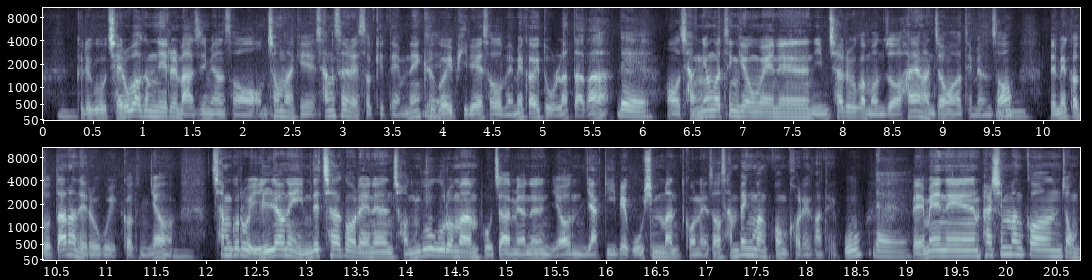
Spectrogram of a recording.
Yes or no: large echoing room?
no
